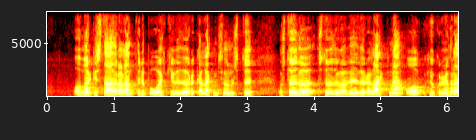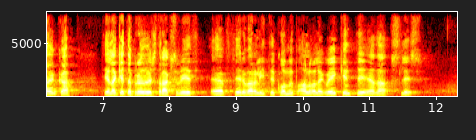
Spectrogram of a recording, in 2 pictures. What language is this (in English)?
Icelandic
